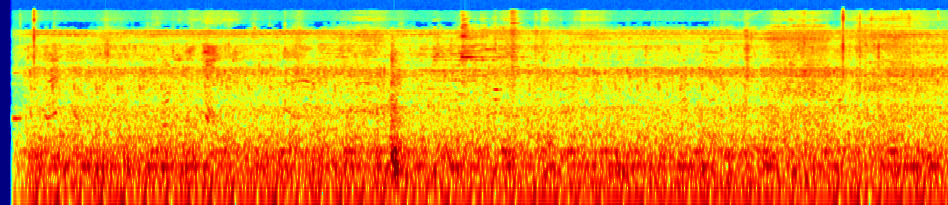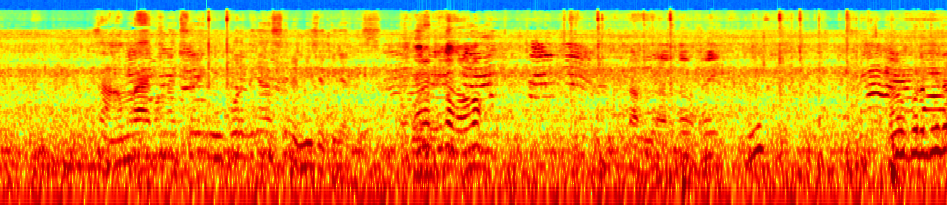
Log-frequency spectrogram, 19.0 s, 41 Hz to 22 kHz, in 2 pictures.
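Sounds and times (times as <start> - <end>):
boat engine droning: 0.1 - 18.9.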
